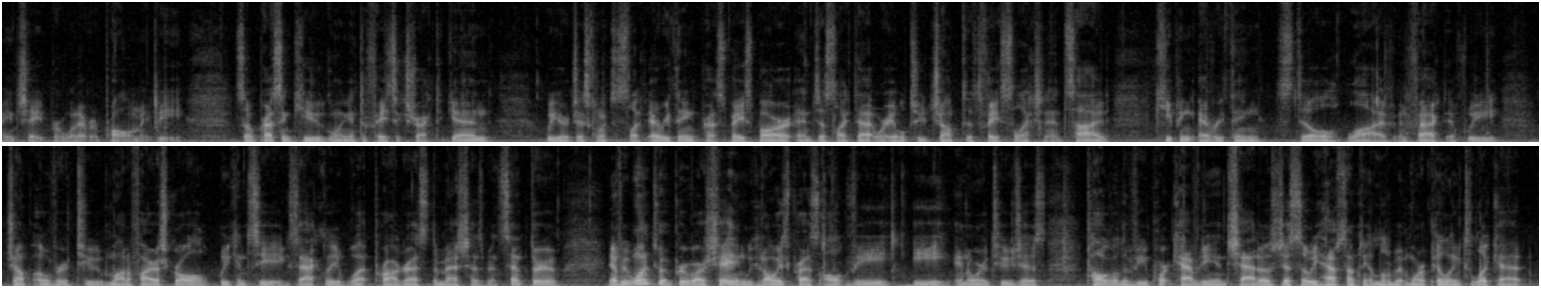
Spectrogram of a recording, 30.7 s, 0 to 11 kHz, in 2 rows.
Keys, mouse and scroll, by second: 0.0-1.5 middle drag, 1.5 q, 3.0 click, 6.0 space, 7.1 click, 7.3-9.7 middle drag, 9.7 click, 10.2 1, 10.5-12.3 middle drag, 12.3 click, 12.8 middle click, 13.7 q, 14.6 shift+click, 15.2 scroll up 1, 15.9 scroll down 1, 16.3 scroll up 1, 16.8 scroll down 1, 17.4-17.8 scroll up 1, 17.8 scroll down 1, 18.4 middle click, 18.9 scroll up 1, 19.0-19.4 scroll down 1, 19.4-19.8 scroll up 1, 20.0 scroll down 1, 20.2-20.6 scroll up 1, 20.6 right click, 20.9-23.6 middle drag, 23.6 alt+v, 24.3 e, 24.8-30.7 middle drag.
